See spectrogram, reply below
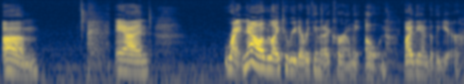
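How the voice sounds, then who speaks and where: A woman talking in a casual, chatty book vlog style, with a giggly, animated and informal, rambling manner. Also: fairly low pitch, normal speed, gravelly. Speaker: book reviewer vlogger.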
